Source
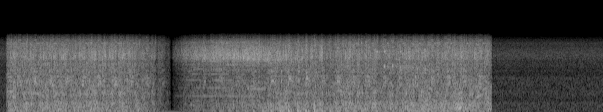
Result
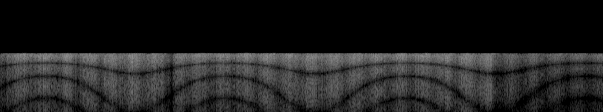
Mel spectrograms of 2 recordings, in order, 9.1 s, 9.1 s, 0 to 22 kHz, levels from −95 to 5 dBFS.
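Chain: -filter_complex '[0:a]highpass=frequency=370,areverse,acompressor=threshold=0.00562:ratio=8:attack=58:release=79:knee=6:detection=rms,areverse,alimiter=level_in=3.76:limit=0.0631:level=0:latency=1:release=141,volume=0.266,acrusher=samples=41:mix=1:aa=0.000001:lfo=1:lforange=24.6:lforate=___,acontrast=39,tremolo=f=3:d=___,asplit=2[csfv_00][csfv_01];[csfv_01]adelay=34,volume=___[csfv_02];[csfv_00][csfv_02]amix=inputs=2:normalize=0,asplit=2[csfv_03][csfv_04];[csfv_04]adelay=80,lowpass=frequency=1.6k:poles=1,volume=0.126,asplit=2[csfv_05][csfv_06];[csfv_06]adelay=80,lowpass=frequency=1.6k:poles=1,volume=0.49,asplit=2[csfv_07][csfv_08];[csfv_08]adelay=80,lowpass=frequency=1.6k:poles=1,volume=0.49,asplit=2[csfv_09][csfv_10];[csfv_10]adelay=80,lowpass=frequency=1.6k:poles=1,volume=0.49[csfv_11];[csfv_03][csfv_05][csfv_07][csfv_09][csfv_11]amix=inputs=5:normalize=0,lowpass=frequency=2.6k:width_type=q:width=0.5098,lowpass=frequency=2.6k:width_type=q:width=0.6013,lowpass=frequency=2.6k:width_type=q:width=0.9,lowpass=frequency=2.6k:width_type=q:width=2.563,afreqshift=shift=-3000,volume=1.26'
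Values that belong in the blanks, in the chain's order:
0.37, 0.63, 0.224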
